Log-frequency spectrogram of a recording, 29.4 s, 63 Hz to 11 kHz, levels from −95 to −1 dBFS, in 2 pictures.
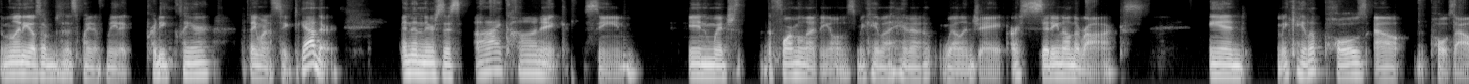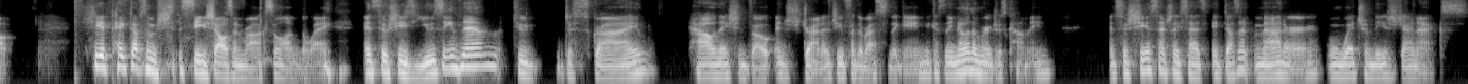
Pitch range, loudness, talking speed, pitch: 110-140 Hz, -23 LUFS, 190 wpm, 120 Hz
